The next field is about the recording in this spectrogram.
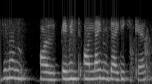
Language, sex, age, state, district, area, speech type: Hindi, female, 18-30, Madhya Pradesh, Katni, urban, conversation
